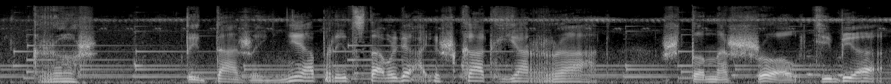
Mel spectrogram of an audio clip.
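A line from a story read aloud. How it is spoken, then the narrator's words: Joyful whisper. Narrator (Russian): ежик вдруг прошептал радостно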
